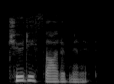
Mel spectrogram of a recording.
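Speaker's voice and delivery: plain reading voice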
